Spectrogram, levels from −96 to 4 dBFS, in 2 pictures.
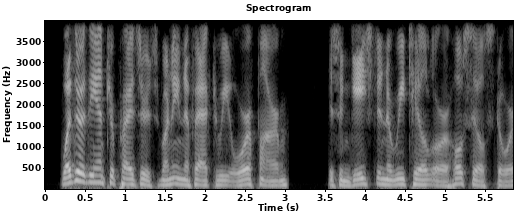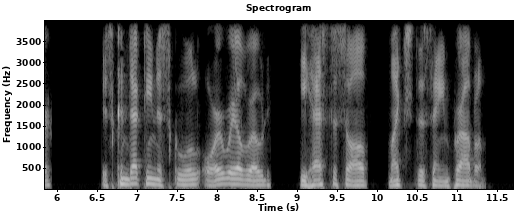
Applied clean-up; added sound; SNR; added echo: none; none; none; none.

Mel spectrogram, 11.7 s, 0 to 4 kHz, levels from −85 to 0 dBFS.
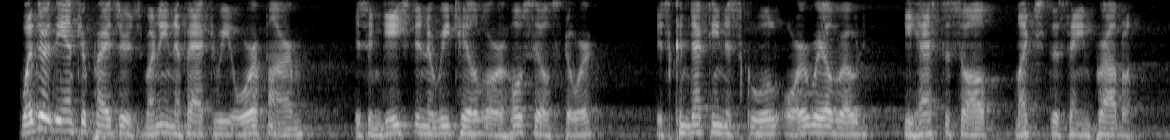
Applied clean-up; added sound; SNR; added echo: none; none; none; reverberation time 2.4 s.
